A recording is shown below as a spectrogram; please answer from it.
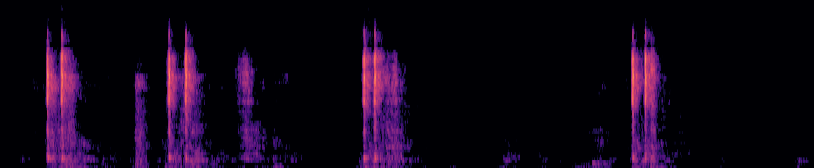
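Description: Computer mouse button clicks, faint and sharp, coming in quick pairs a second or two apart.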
